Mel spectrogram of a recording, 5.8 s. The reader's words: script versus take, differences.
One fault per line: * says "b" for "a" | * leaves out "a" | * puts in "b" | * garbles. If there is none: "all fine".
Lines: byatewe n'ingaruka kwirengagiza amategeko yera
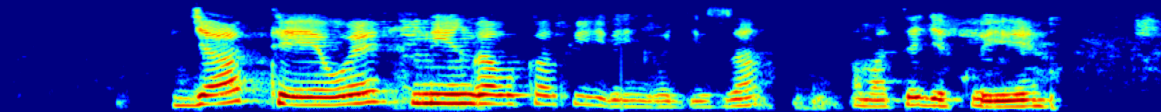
all fine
